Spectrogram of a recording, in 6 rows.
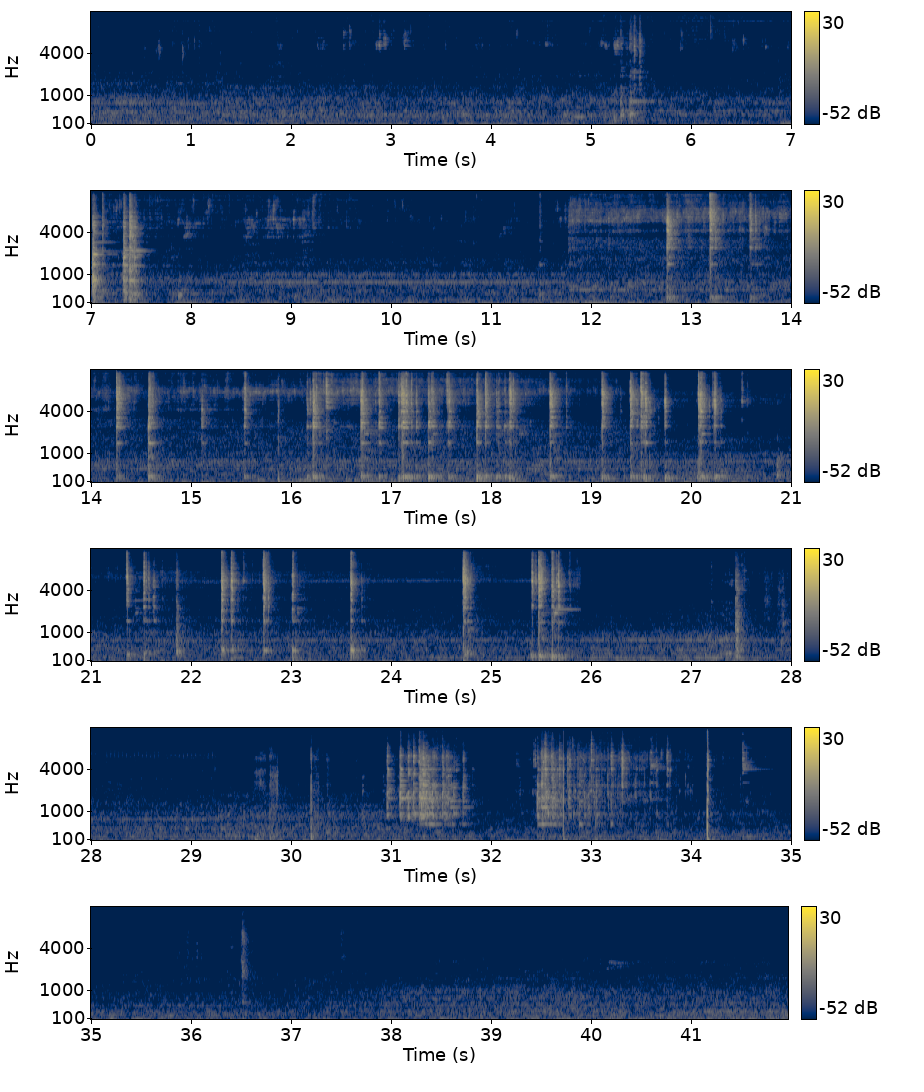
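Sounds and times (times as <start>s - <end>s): hot oil sizzling: 0.0s - 25.9s
popcorn popping: 4.6s - 6.1s, 6.9s - 25.9s, 29.6s - 34.8s
metal lid clacking on pot: 21.4s - 23.8s, 24.7s - 25.9s.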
